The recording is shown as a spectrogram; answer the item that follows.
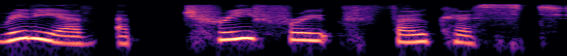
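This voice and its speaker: A woman talks with an English accent, her pitch moving in an ordinary way. The sound is dry and close with no echo, over a quiet background. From England. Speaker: horticulture professor, apple breeder. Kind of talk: podcast interview. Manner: hesitant, many fillers.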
